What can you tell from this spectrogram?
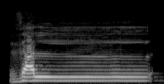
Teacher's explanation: তাহলে এখান থেকে হবে ওখান থেকে হবে না, কোথায় হবে? এই যে দুই দাঁতের আগার সাথে, জাল, তিন আলিফ টান হবে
